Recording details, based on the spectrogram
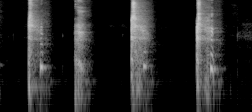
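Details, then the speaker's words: Female streamer, puzzled by sudden allergy, sneezing many times: four quick, sharp sneezes in a row, each a sudden burst of air; repeated sneezing. "No entiendo por qué me está dando tanto así alergia. Ay, o sea, ya van muchas veces que estornudo, ¿no?"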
